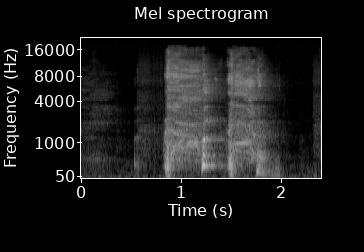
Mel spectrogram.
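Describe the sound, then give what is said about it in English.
Two strong, harsh coughs in quick succession from a dry throat after a cold, with softer breathy throat sounds just before and after, no talking. “my throat gets dry, and so I had to cough.”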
